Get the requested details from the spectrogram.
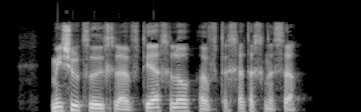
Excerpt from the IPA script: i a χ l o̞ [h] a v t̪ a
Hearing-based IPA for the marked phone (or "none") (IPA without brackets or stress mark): h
